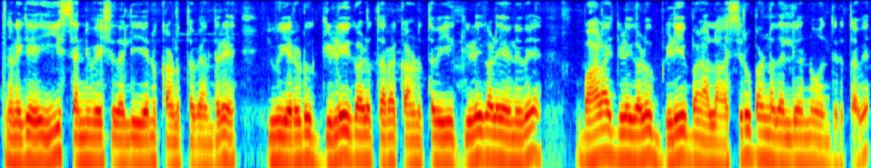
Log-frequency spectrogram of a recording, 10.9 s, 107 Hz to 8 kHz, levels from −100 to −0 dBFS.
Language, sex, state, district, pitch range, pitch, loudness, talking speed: Kannada, male, Karnataka, Bijapur, 115-130 Hz, 120 Hz, -15 LUFS, 125 wpm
